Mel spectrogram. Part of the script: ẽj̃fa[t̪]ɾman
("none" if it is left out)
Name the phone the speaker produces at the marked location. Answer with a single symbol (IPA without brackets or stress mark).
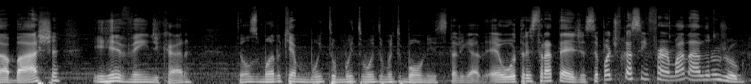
none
